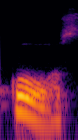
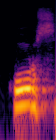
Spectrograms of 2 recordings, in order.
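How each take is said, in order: First: কোর্স with no r; silent R. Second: কোর্স with the r sounded; R pronounced. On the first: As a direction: say কোর্স with a long vowel straight into s. (র বাদ দিয়ে কোর্স) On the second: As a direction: say কোর্স with r before the s. (র উচ্চারণ করে কোর্স) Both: Shown as a demonstration. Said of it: "আর এর উচ্চারণ হবে না".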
